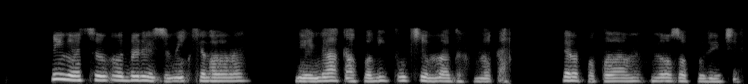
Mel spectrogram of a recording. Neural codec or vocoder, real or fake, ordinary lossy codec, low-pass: codec, 16 kHz, 1 kbps, FreqCodec, smaller model; fake; none; 5.4 kHz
